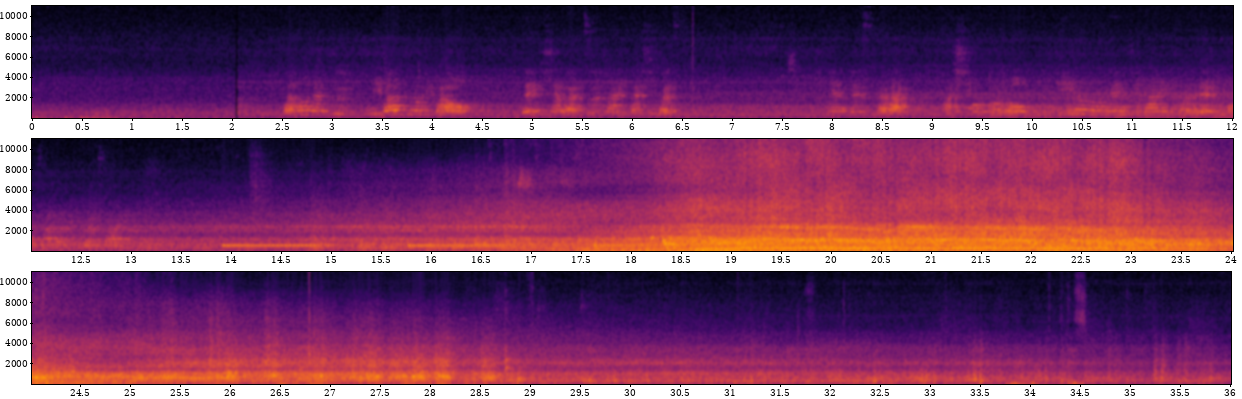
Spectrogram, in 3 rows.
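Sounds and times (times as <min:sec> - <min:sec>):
short tones: 0:13.9 - 0:15.2, 0:15.8 - 0:18.6.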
